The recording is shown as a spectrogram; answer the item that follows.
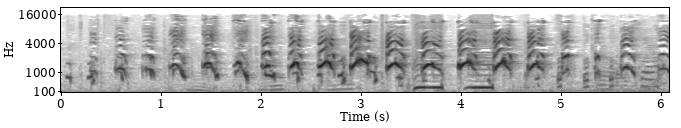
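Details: Newborn Labrador Retriever puppies crying: a steady run of rising-falling harmonic whimpers about three per second, with a couple of lower drawn-out grunting notes in the middle.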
